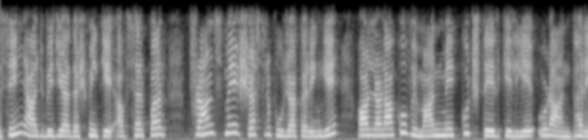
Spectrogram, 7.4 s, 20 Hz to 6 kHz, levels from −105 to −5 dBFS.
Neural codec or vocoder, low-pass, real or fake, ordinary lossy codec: codec, 16 kHz, 8 kbps, FunCodec, trained on Chinese and English, 25 frames a second; 5.4 kHz; fake; Opus, 64 kbps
